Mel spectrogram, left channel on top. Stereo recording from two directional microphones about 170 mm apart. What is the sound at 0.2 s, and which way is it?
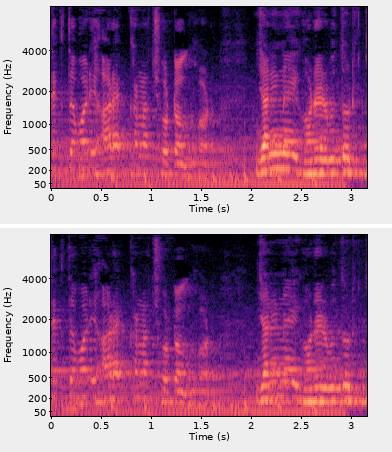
A man's voice, 40° left (ahead or behind).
